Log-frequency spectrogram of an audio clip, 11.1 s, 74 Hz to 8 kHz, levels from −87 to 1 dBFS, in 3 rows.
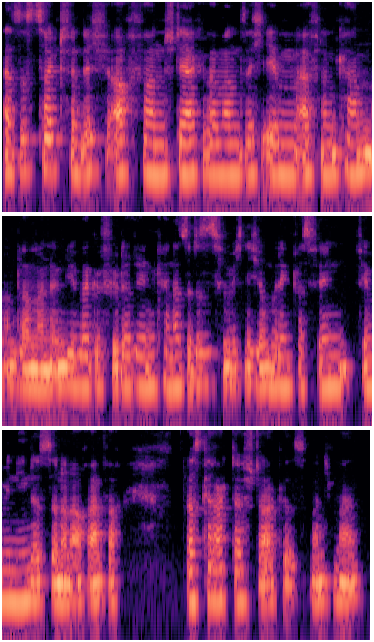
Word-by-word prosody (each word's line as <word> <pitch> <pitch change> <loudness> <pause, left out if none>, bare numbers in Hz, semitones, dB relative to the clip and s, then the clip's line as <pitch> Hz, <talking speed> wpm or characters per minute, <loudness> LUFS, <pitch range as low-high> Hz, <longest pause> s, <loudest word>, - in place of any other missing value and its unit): also 90 - -1
es 185 0 -4
zeugt, 190 -2 +2
finde - - -2
ich, 190 0 -6
auch 180 +1 +3
von 175 -2 -1
Stärke, 170 0 +1
wenn 170 - 0
man 170 0 0
sich 170 +1 -4
eben 170 0 0
öffnen 90 - 0
kann 90 0 +2
und 95 - -2
wenn 90 0 +4
man 85 -1 +6
irgendwie 90 0 +5
über 90 -1 0
Gefühle 90 - -2
reden 180 -1 -1
kann. 180 -2 -4
Also, 175 0 -1
das 185 0 -2
ist 190 +3 -4
für 270 - 0
mich 255 - -3
nicht 95 -1 -1
unbedingt 90 -1 0
was 180 - -4
Fem 180 +10 -2
Feminines, 175 - 0
sondern 85 -1 +5
auch 90 - 0
einfach 90 0 +1 0.6
was 175 0 +2
Charakterstarkes 175 -1 -2
manchmal. 90 0 0
170 Hz, 205 wpm, -23 LUFS, -, 0.6 s, man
